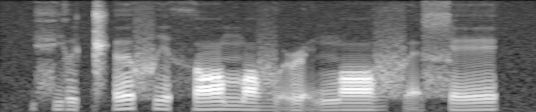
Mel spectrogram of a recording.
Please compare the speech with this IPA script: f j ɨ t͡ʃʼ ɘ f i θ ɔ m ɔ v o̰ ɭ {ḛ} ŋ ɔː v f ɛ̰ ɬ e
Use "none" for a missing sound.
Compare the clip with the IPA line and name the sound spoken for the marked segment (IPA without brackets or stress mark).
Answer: ḛ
